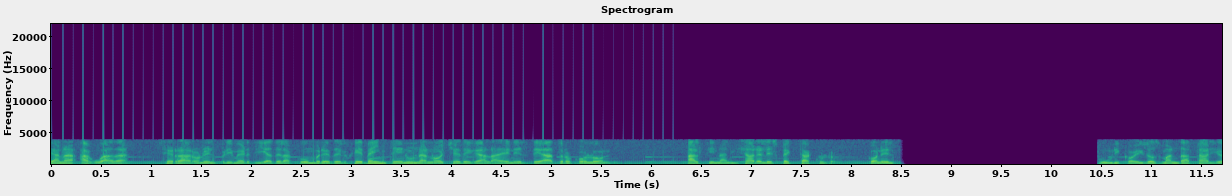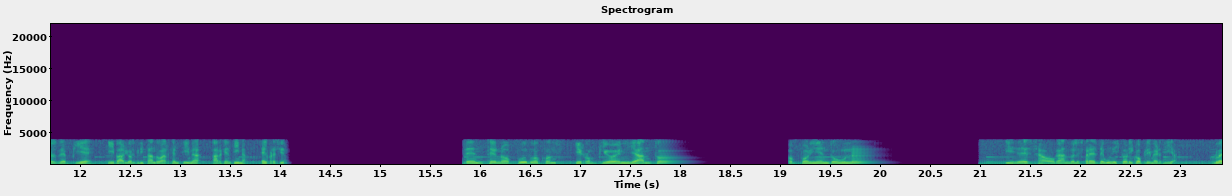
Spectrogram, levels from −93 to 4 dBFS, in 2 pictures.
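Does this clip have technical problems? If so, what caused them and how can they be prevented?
Yes. A video or display buzz runs through the whole clip: a low 50 Hz buzz with hash above it and a whine at 15.6 kHz, sitting only about 15 dB below the signal. The 50 Hz buzz matches a display's field rate and the whine matches its line rate, so a screen or video cable is coupling interference into the audio wiring. Keeping audio cables away from monitors and video leads, and using balanced or shielded connections, prevents it.

From 0.11 s to 6.22 s there are periodic USB or driver dropouts. These are regular ticks every 0.1 s, around seventy in all, and each is a gap of roughly 4 ms of silence that can only be heard while sound is present. A background task blocks the USB bus or audio driver at a fixed interval, so a small slice of audio is lost each cycle. Finding and disabling the polling task, or updating the driver, stops it.

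There are three call audio freezes, at 8.48 to 10.48 s, 14.04 to 15.84 s and 17.80 to 19.10 s. The sound stalls and falls mostly silent for about 1.98 s, 1.78 s and 1.29 s. It then resumes exactly where it stopped, so nothing is missing and a gap has been inserted. The likely cause is packets held up in transit while the receiver's jitter buffer ran dry. A more stable network path, with wired rather than congested Wi-Fi and traffic prioritised for the call, prevents this.

Two jitter buffer speed-ups follow the delays. From 10.6 s to 19.61 s the audio plays at about 124% speed, with roughly 2 s trimmed out. From 21.73 s to the end it rushes at about 186%, with roughly 1.5 s removed. In both, the pitch stays the same while the pace sounds hurried. The receiver cut out short pitch-period pieces to work off a backlog of late packets that arrived together. Steadier delivery avoids the backlog that forces this catch-up.

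At 16.74 to 16.77 s a skip ahead jumps forward through a 12 ms join. Roughly a second of audio is lost, and the two sides are spliced almost directly. Either packets were dropped on the way or an overfull jitter buffer discarded them while later audio was already waiting. Reducing burst delays and giving the buffer adequate headroom prevents these jumps.

From 19.66 s to 21.54 s a jitter buffer slow-down stretches the audio to about 97% speed, adding 59 ms. Sounds are slightly drawn out at the same pitch, because the receiver repeated pitch periods to build up a reserve after running low or raising its target delay. Consistent packet timing removes the need for this stretching.

Overlapping that stretch is a long network dropout from 19.73 s to 21.0 s. The last sound trails off into about 0.9 s of silence, and when the audio returns about 1.26 s of it is simply gone. The likely cause is a stretch where no packets arrived at all. 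A reliable connection, with redundancy or forward error correction enabled on the call, guards against this.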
